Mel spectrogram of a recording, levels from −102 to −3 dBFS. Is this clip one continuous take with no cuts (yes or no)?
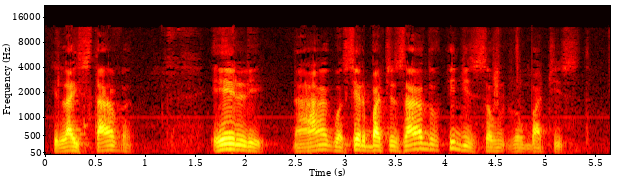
no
